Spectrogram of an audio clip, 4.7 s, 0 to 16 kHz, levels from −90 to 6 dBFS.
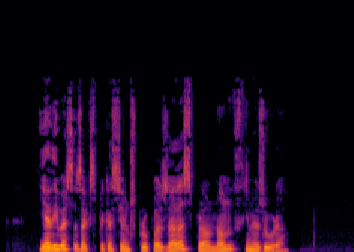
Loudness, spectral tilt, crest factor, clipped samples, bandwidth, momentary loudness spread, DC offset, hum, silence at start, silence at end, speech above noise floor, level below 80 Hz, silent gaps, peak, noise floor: -23 LUFS; -6.5 dB/octave; 18 dB; under 0.1%; 11 kHz; 9 LU; under 0.1%; none; 0.55 s; 0.9 s; 51 dB; -74 dBFS; none; -6 dBFS; -73 dBFS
